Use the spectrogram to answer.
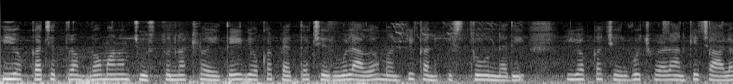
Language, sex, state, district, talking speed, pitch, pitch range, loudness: Telugu, female, Andhra Pradesh, Krishna, 140 wpm, 215 Hz, 205-230 Hz, -16 LUFS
